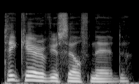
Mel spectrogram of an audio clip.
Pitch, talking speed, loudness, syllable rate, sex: 150 Hz, 215 wpm, -14 LUFS, 4.7 syllables/s, male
